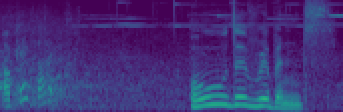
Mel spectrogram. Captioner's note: chimes twinkling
